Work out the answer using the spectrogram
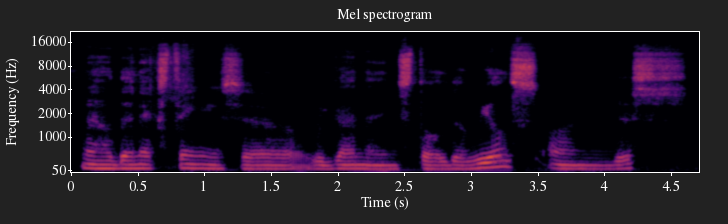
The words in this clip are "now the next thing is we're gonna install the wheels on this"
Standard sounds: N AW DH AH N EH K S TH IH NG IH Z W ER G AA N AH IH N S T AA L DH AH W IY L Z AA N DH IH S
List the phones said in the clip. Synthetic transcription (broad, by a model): N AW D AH N EH K S T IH NG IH S W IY G AA N AH IH N S T AA L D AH W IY L S AA N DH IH S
